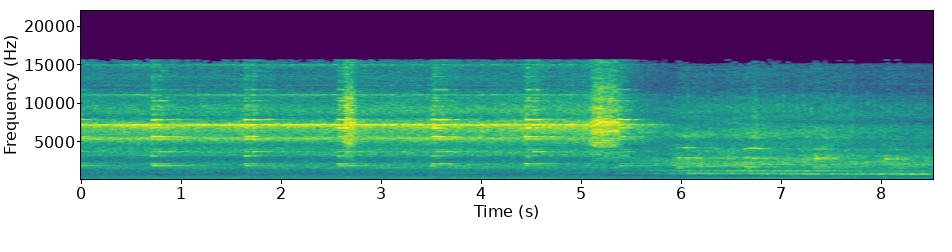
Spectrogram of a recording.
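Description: Amtrak passenger cars rolling past on the rails, a steady rumble of wheels on track. About six seconds in, it cuts to another train passing with a steady high whine over the rumble.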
